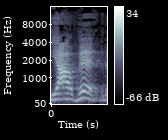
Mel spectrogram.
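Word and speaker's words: 야훼 (יהוה): 정말 정확한 발음은 야훼.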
